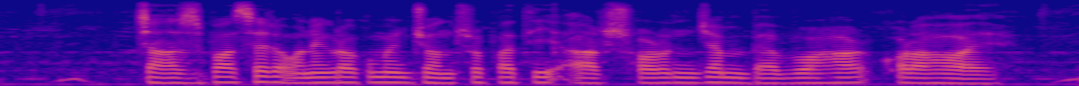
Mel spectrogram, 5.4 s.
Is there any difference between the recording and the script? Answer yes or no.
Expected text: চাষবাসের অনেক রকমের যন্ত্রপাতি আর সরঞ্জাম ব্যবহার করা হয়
no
